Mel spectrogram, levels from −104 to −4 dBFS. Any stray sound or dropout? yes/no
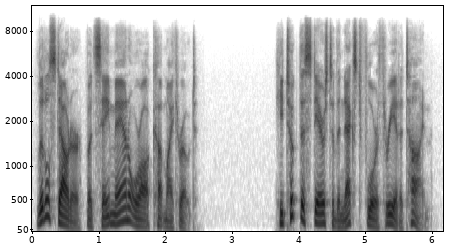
no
